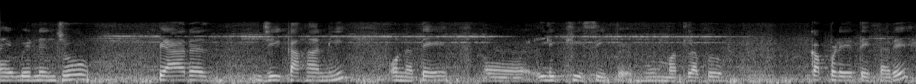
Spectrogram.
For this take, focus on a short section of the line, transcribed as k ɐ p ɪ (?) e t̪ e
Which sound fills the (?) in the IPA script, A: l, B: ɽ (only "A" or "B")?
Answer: B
